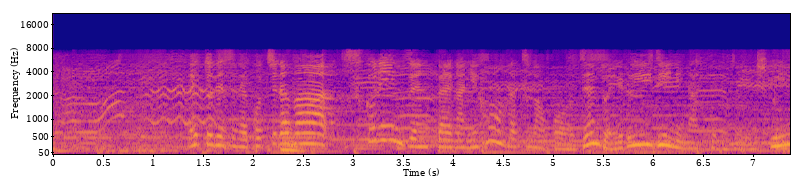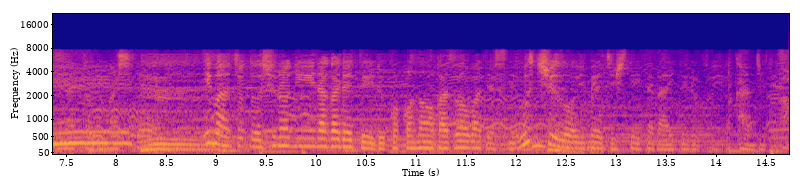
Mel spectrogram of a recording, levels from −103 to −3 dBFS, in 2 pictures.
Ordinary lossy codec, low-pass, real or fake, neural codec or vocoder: Opus, 16 kbps; 7.2 kHz; real; none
